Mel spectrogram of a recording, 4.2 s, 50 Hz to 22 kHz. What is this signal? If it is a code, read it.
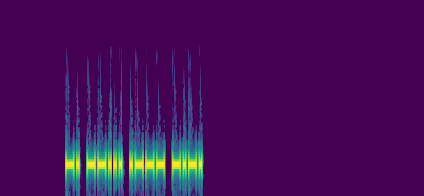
Morse code, heard as a keyed tone, about 47 wpm, 700 Hz. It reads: N7JC
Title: USA Call Signs - 4 Characters - Repeated 2x - 45wpm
